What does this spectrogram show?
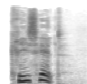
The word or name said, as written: krigshelt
